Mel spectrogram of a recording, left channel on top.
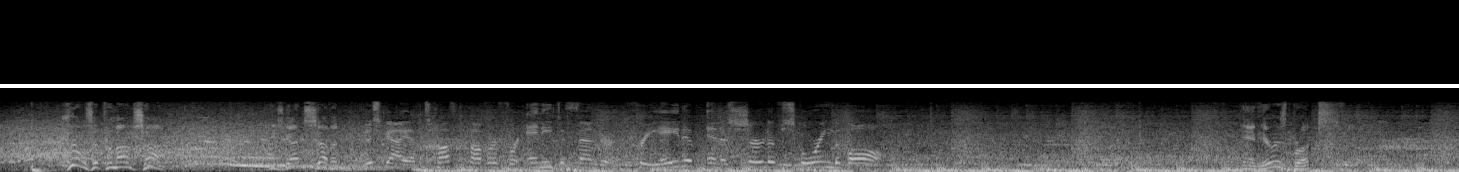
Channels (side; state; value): left; silent; digital silence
